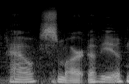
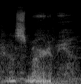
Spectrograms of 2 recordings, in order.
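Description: First: Slow, wry compliment; dry praise. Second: Whispered aside. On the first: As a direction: draw it out approvingly. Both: Pretend.

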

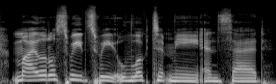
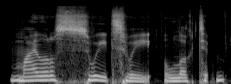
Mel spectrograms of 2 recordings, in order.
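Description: First: Said in the usual way. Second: Real lump in the throat; choked up. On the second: Real, not acted. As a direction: voice catching with emotion. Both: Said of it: "sorry, I just got choked up".

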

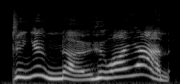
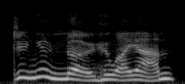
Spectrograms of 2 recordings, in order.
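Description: First: High, loud, haughty demand; more imperious demand. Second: Firm, imperious question; demanding. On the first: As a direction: demand it loudly, like an offended prince. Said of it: "still more imperiously". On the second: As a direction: demand it with mild haughtiness. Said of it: "demanded the Rajah". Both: A narrator's reading.

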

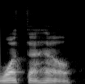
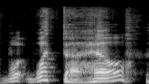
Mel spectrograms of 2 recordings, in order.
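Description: First: Said in the usual way. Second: Loud, high, slow startled yell; a dad storming out shouting, slowed right down; angry neighbor dad. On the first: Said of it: "comes out in his underwear saying". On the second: Retold or imitated. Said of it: "he goes".

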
